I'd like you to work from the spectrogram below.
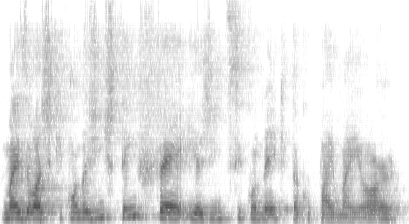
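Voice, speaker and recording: A woman's voice: medium pitch, normal speed, highs cut off, a little hiss or hum. A woman in an interview, talking earnestly and emphatically about faith and her dreams. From Brazil. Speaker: podcast guest. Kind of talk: casual interview chat.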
